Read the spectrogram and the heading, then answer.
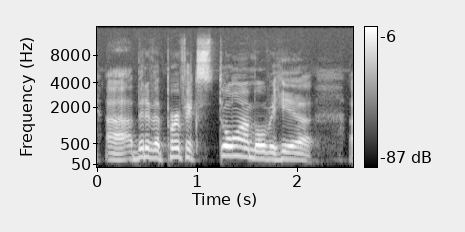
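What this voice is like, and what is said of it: Half-hearted New York accent. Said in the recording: “That was more of a New York, not even a good New York accent, or not even a 100%. I didn't even give it 100%.”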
